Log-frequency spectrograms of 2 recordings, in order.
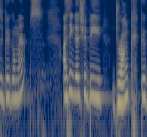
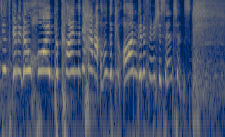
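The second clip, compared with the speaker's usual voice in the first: put-on New York accent, pitched higher; 3 dB louder than usual. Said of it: "that is how my dog sounds".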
